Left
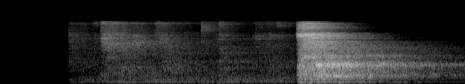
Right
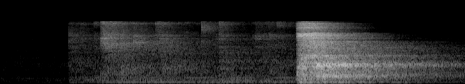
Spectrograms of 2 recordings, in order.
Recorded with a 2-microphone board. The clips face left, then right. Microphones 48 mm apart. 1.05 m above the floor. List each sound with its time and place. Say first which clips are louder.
0.7 s footsteps: even; 45° right (ahead or behind), 1.5 m; by 2.9 s centre (ahead or behind), 1.3 m
3.0 s a drill: right 1 dB; 45° right (ahead or behind), 1.3 m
